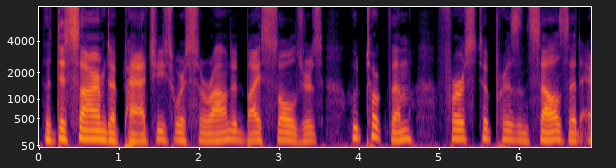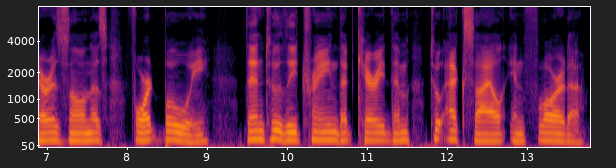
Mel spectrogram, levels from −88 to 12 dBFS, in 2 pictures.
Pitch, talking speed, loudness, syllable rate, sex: 120 Hz, 125 wpm, -18 LUFS, 3.9 syllables/s, male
